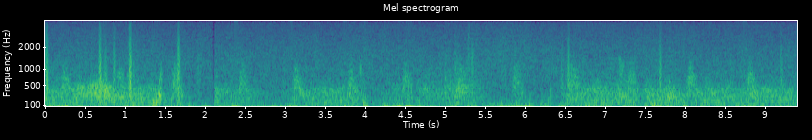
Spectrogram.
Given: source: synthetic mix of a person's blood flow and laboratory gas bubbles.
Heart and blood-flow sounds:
Doppler ultrasound of blood flow; subclavian vein
1.01-1.23 s: bubbles
3.41-3.45 s: bubbles
3.92-3.99 s: bubbles
6.28-6.37 s: bubbles
6.62-6.76 s: bubbles
7.16-7.25 s: bubbles
7.78-7.87 s: bubbles
From the record:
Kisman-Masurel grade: 121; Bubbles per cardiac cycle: 1 to 2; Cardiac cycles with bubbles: 10 to 50%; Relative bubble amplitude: barely perceptible (0.100 to 0.250); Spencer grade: 2 (many but less than half of the cardiac periods contain bubble signals, singularly or in groups); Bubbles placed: anywhere in the cardiac cycle

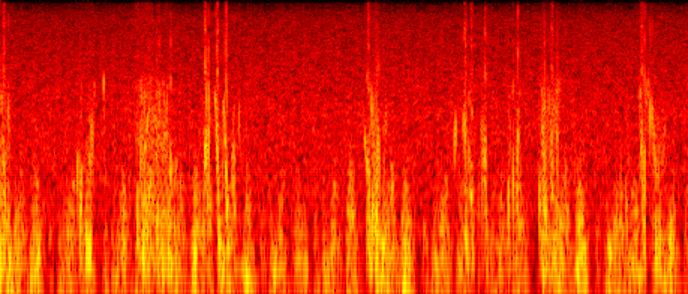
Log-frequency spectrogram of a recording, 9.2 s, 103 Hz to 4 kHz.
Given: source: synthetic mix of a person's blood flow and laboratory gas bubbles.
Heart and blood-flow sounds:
Doppler ultrasound of blood flow; precordium
0.00-0.16 s: bubbles
0.99-1.27 s: bubbles
1.34-1.42 s: bubbles
1.79-2.39 s: bubbles
2.64-3.21 s: bubbles
4.84-5.19 s: bubbles
6.03-6.11 s: bubbles
6.15-6.33 s: bubbles
6.38-6.54 s: bubbles
6.74-6.95 s: bubbles
7.16-7.47 s: bubbles
8.32-8.38 s: bubbles
8.51-8.92 s: bubbles
From the record:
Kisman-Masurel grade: 233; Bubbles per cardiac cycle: several, 3 to 8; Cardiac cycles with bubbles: 50 to 99%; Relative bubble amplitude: loud (0.450 to 0.775); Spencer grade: 3 (all of the cardiac periods contain showers or single bubble signals, but not dominating or overriding the cardiac motion signals); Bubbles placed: anywhere in the cardiac cycle

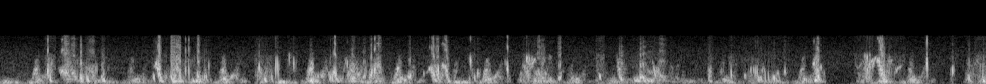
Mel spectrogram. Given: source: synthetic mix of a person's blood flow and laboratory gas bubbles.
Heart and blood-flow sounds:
Doppler ultrasound of blood flow; precordium
0.44-1.09 s: bubbles
1.50-2.12 s: bubbles
2.54-2.82 s: bubbles
2.87-2.99 s: bubbles
3.25-3.94 s: bubbles
4.07-4.15 s: bubbles
4.21-4.58 s: bubbles
4.67-4.81 s: bubbles
5.04-5.12 s: bubbles
5.21-5.54 s: bubbles
5.57-5.65 s: bubbles
5.96-6.04 s: bubbles
6.16-6.28 s: bubbles
6.32-6.74 s: bubbles
7.07-7.13 s: bubbles
7.29-7.35 s: bubbles
7.41-7.90 s: bubbles
8.11-8.26 s: bubbles
8.54-9.05 s: bubbles
9.24-9.31 s: bubbles
9.50-9.57 s: bubbles
9.66-9.87 s: bubbles
From the record:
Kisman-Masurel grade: 243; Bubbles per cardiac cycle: several, 3 to 8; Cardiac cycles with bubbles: 100%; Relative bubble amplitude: loud (0.450 to 0.775); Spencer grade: 3 (all of the cardiac periods contain showers or single bubble signals, but not dominating or overriding the cardiac motion signals); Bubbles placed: only in the low amplitude regions of the cardiac cycle

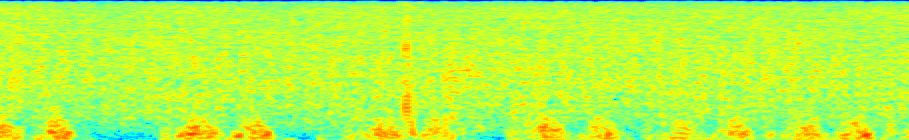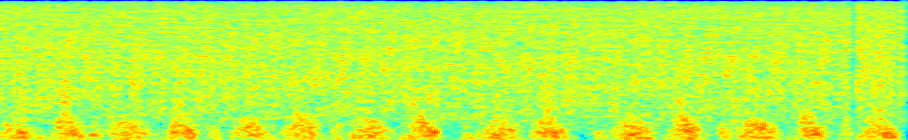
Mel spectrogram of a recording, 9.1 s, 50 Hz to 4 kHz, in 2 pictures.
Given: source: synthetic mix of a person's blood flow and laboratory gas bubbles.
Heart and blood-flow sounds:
Doppler ultrasound of blood flow; precordium
2.01-2.14 s: bubbles
2.22-2.75 s: bubbles
From the record:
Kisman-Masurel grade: 212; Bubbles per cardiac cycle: several, 3 to 8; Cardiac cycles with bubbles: 1 to 10%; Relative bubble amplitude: moderate (0.250 to 0.450); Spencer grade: 1 (occasional bubble signal discernible with the cardiac motion signal, with majority of cardiac periods free of bubbles); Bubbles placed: anywhere in the cardiac cycle

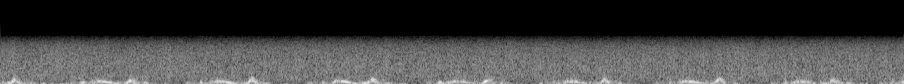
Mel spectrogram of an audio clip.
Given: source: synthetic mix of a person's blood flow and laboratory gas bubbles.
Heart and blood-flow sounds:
Doppler ultrasound of blood flow; precordium
no bubbles
From the record:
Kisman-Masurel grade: 000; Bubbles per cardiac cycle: 0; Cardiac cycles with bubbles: 0%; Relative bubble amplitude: no bubbles discernible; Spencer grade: 0 (complete lack of bubble signals)

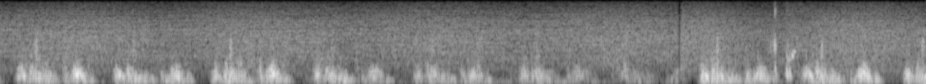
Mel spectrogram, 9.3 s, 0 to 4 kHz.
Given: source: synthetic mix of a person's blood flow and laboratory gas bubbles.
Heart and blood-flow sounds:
Doppler ultrasound of blood flow; precordium
7.67-7.81 s: bubbles
7.84-8.05 s: bubbles
From the record:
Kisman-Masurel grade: 222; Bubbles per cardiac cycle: several, 3 to 8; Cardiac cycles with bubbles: 10 to 50%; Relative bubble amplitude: moderate (0.250 to 0.450); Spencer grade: 2 (many but less than half of the cardiac periods contain bubble signals, singularly or in groups); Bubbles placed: anywhere in the cardiac cycle

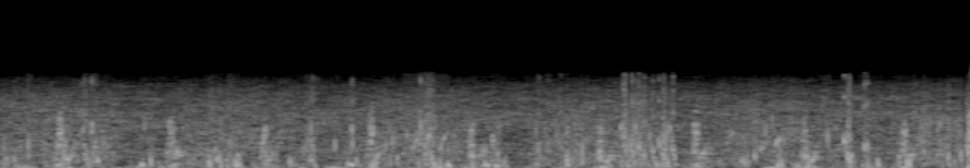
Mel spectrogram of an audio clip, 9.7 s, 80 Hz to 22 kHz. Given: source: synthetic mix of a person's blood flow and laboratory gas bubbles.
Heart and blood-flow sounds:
Doppler ultrasound of blood flow; precordium
0.00-0.32 s: bubbles
0.80-1.09 s: bubbles
1.39-1.56 s: bubbles
2.04-2.44 s: bubbles
2.87-3.20 s: bubbles
3.31-3.39 s: bubbles
3.46-3.66 s: bubbles
3.87-4.62 s: bubbles
4.82-5.08 s: bubbles
5.33-5.87 s: bubbles
6.17-6.79 s: bubbles
7.25-7.35 s: bubbles
7.39-8.00 s: bubbles
8.23-8.31 s: bubbles
8.40-8.57 s: bubbles
8.60-8.82 s: bubbles
8.93-9.13 s: bubbles
9.17-9.64 s: bubbles
From the record:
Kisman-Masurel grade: 342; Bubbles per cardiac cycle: rolling drumbeat, 9 or more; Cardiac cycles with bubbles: 100%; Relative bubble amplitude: moderate (0.250 to 0.450); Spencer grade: 3 (all of the cardiac periods contain showers or single bubble signals, but not dominating or overriding the cardiac motion signals); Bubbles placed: only in the low amplitude regions of the cardiac cycle

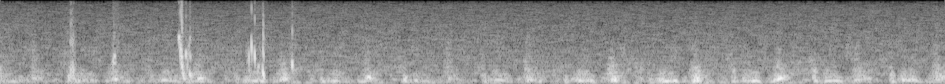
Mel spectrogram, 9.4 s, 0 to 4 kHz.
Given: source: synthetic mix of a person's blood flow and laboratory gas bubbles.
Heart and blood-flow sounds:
Doppler ultrasound of blood flow; precordium
0.00-0.04 s: bubbles
0.67-0.78 s: bubbles
1.12-1.20 s: bubbles
1.76-1.94 s: bubbles
2.45-2.68 s: bubbles
2.89-2.96 s: bubbles
From the record:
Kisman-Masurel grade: 123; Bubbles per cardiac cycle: 1 to 2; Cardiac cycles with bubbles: 10 to 50%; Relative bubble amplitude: loud (0.450 to 0.775); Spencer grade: 2 (many but less than half of the cardiac periods contain bubble signals, singularly or in groups); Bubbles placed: anywhere in the cardiac cycle

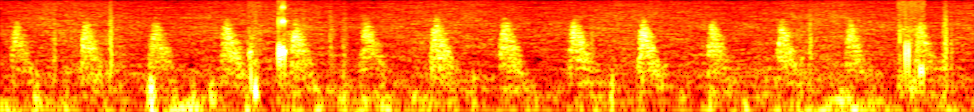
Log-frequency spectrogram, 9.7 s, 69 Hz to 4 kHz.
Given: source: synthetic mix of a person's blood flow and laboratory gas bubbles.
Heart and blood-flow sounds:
Doppler ultrasound of blood flow; subclavian vein
2.46-2.61 s: bubbles
2.75-2.89 s: bubbles
8.96-9.26 s: bubbles
From the record:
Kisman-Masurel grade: 123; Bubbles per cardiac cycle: 1 to 2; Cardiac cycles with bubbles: 10 to 50%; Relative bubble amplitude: loud (0.450 to 0.775); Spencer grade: 2 (many but less than half of the cardiac periods contain bubble signals, singularly or in groups); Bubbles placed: anywhere in the cardiac cycle

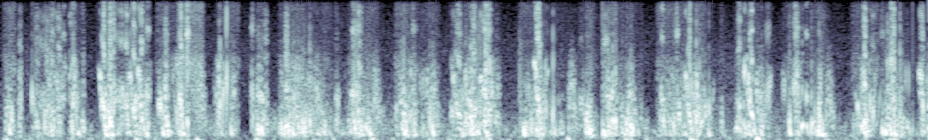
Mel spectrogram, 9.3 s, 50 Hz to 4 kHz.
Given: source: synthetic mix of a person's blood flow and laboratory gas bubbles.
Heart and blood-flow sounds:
Doppler ultrasound of blood flow; subclavian vein
0.02-0.24 s: bubbles
0.31-0.86 s: bubbles
0.96-1.52 s: bubbles
1.55-2.04 s: bubbles
2.13-2.39 s: bubbles
2.50-2.69 s: bubbles
2.77-3.84 s: bubbles
3.94-4.39 s: bubbles
4.48-5.01 s: bubbles
5.19-5.97 s: bubbles
6.02-6.42 s: bubbles
6.56-7.14 s: bubbles
7.19-7.25 s: bubbles
7.33-7.73 s: bubbles
7.81-8.29 s: bubbles
8.50-9.12 s: bubbles
9.17-9.29 s: bubbles
From the record:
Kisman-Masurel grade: 343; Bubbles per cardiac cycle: rolling drumbeat, 9 or more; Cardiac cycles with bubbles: 100%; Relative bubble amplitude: loud (0.450 to 0.775); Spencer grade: 3 (all of the cardiac periods contain showers or single bubble signals, but not dominating or overriding the cardiac motion signals); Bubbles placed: anywhere in the cardiac cycle

